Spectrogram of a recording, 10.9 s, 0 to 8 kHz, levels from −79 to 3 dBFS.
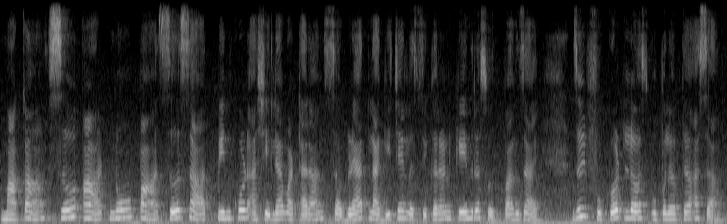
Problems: background sounds at intervals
